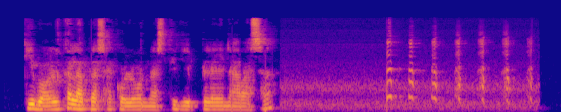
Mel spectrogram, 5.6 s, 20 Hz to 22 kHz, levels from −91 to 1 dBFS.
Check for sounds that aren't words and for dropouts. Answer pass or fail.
fail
